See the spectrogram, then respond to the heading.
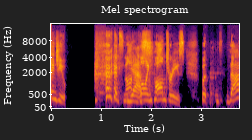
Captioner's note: laughs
